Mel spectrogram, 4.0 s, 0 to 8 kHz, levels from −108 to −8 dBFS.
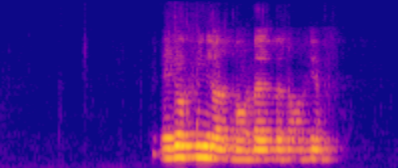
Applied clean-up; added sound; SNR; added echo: neural mask model DeepFilterNet 3.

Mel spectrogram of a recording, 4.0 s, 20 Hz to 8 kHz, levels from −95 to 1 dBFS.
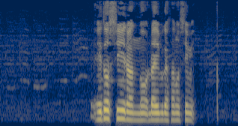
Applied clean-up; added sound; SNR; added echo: none; none; none; none.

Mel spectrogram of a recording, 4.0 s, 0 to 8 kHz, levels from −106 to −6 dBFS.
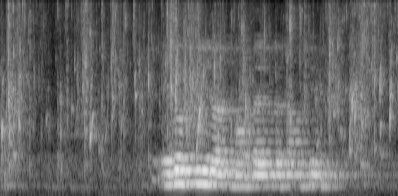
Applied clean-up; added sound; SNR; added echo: none; Bathtub (filling or washing) / Water; 14 dB; reverberation time 1.2 s.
